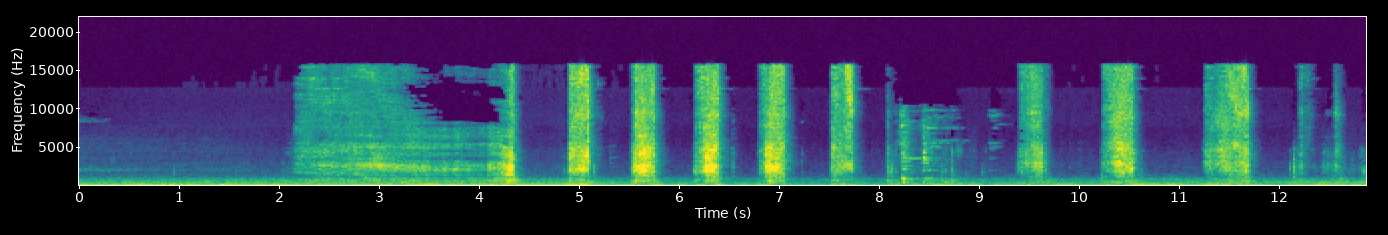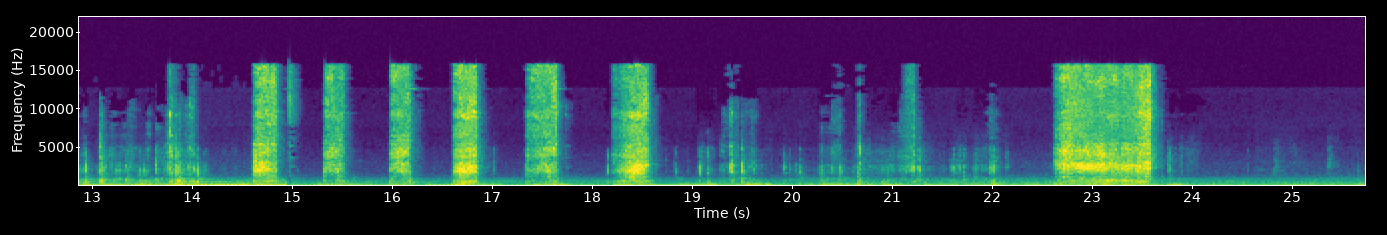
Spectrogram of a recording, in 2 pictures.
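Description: Kitchen knife slicing through a sheet of magazine paper in a paper-cutting test of its edge. It makes a string of about twenty short, crisp swishes, with a longer slice about two seconds in and another near the end.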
